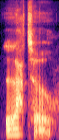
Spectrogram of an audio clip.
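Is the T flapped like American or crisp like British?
British. The T is crisp, British style.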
